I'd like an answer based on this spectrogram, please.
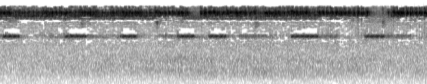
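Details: Crickets chirping at night in summer: short high pulses repeated in an irregular series over a steady, very high shrill insect hiss, with no other clear sounds.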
